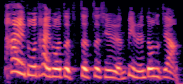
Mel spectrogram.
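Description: A woman telling stories about patients to an audience in a lively, lecturing way full of rhetorical questions. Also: high voice, fairly quick. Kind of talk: storytelling talk to an audience. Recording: dull lo-fi recording.

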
